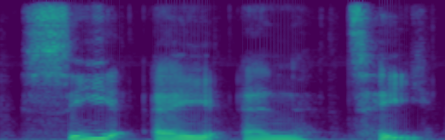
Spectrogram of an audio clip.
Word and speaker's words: cant: It's CANT, but when you sort of spell it, it can sound like a rude word, so it's called the cant line.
